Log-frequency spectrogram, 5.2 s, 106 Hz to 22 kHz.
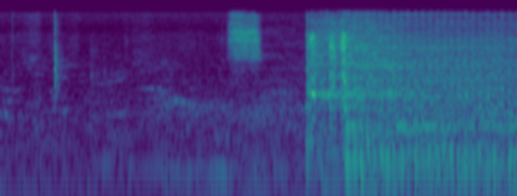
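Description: A 2012 Honda CBR 250R motorcycle sits quietly before its engine cranks and catches about midway, settling into a steady, moderately loud idle after a brief faint whine and a click.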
